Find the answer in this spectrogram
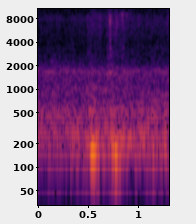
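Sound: car interior driving noise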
